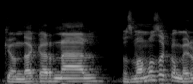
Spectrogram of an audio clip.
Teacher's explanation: Generally, Mexican Spanish is pretty nasal, and often the tone goes up and it's thrown out toward the end of the sentence.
